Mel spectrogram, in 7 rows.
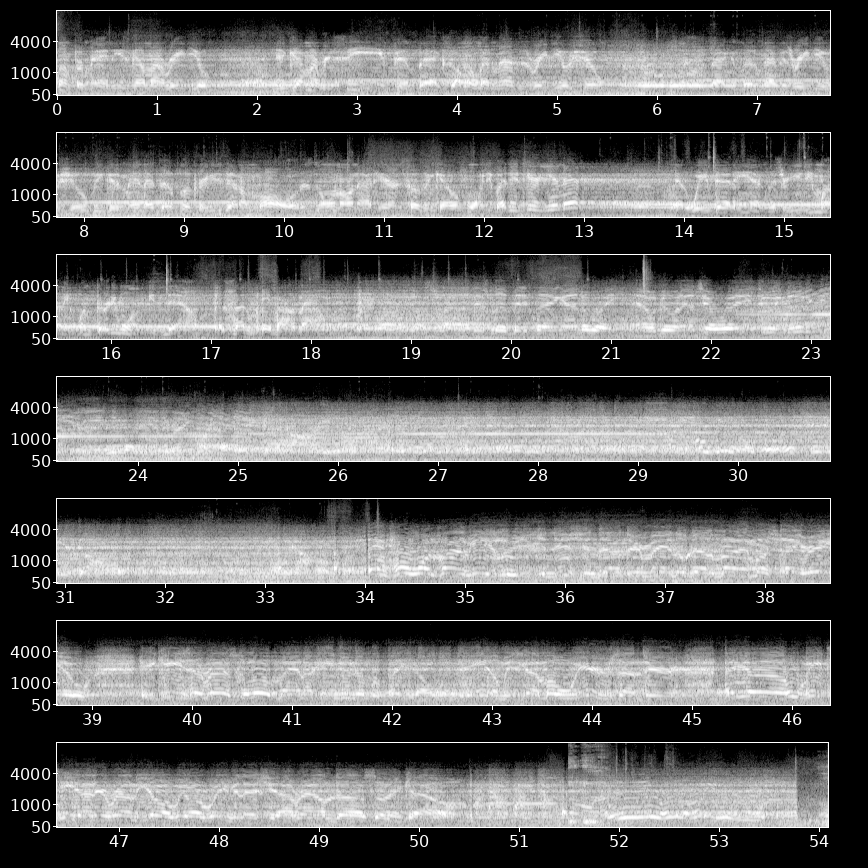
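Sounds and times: garbled voices over radio speaker: 0:00.0 - 0:28.1, 0:29.1 - 0:32.0, 0:33.0 - 0:54.0
steady radio whistle: 0:00.0 - 0:53.8.

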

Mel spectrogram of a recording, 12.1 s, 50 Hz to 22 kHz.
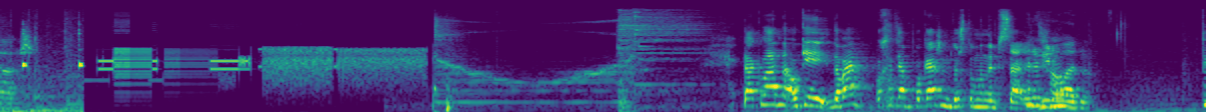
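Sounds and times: electronic beeps and tones: 0:00.8 - 0:06.2
electronic tone with swooping whistle: 0:04.2 - 0:06.4.

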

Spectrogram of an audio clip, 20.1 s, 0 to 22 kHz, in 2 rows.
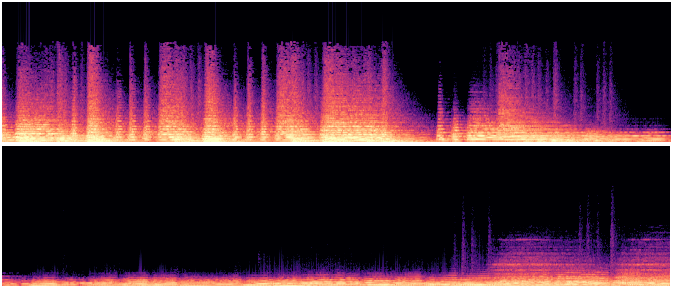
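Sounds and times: brass band playing chords: 0:00.0 - 0:20.0.

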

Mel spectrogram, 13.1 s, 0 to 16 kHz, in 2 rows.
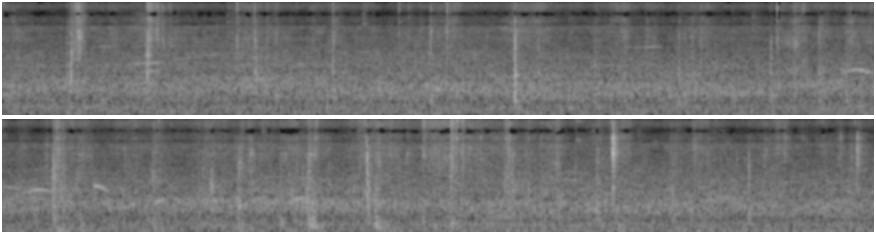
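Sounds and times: footsteps on wooden boards: 0:00.0 - 0:13.0.

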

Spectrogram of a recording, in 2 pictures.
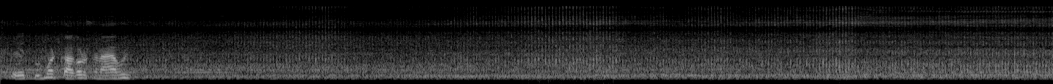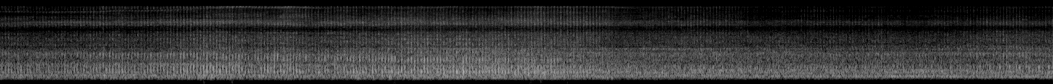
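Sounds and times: tractor diesel engine running: 0:00.0 - 0:21.0.

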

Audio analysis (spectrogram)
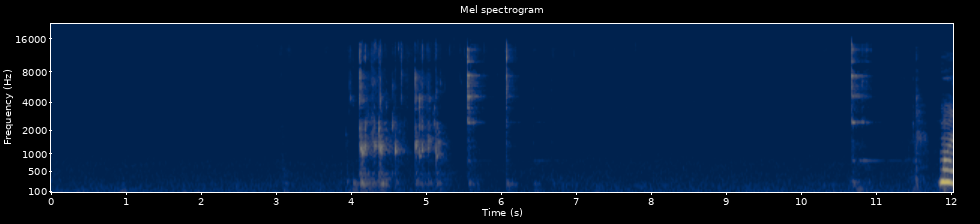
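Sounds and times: paintbrush clinking on jar: 0:10.7 - 0:11.2.

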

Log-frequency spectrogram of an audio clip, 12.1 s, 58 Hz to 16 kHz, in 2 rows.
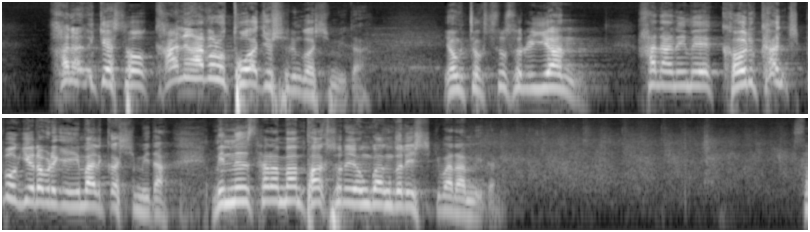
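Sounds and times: faint applause: 0:09.6 - 0:12.0.

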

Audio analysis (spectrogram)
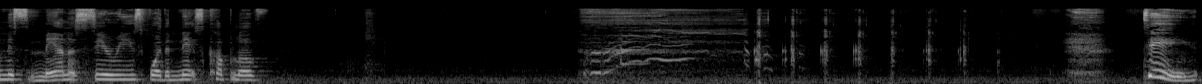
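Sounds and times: woman laughing hard: 0:05.8 - 0:10.2.

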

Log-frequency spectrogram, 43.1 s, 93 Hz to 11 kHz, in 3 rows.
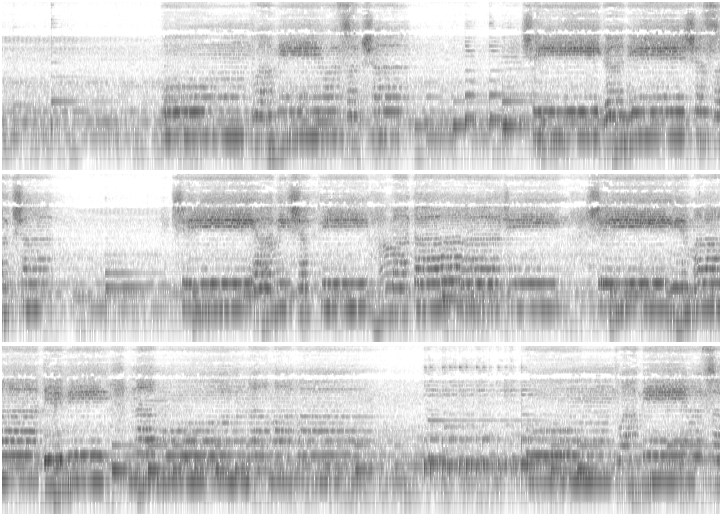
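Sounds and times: meditation music with chanted mantras: 0:00.0 - 0:37.4, 0:38.8 - 0:43.0.

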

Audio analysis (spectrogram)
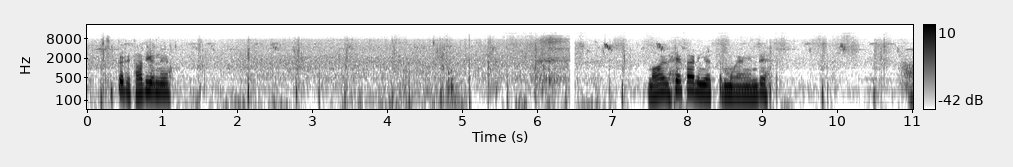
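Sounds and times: faint footsteps on dirt: 0:00.0 - 0:11.0.

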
